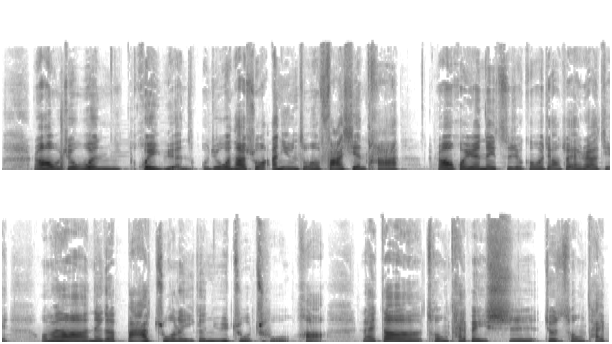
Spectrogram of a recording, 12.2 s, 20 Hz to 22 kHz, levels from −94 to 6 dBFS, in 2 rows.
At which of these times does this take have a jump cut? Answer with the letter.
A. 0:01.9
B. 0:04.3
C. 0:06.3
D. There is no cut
B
